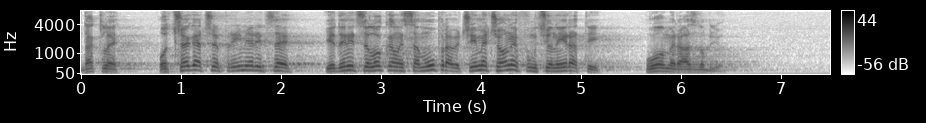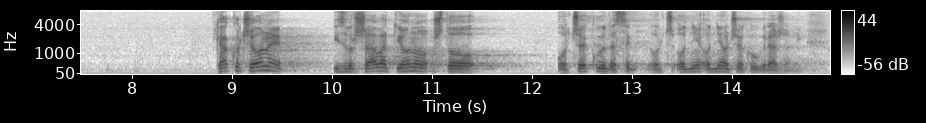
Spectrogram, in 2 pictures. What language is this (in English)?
Croatian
